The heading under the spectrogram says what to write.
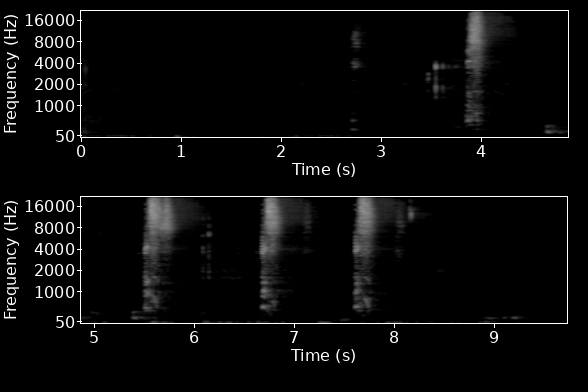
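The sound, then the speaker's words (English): A cat sneezes about four times in quick, irregular succession, each sneeze a sharp, breathy burst, with small snuffling sounds in between and a low background hum. “my cat is sneezing.”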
